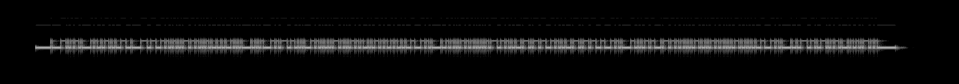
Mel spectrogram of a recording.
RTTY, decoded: LA9TO DE SQ4JV TNX FER CALL. UR RST 339 339. NAME RAJ RAJ. QTH KIEL

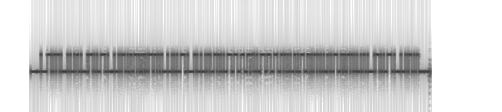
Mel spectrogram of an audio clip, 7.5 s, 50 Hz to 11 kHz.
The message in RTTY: 2E5KZW DE VK5GKG 599 599 094 094 2E5KZW

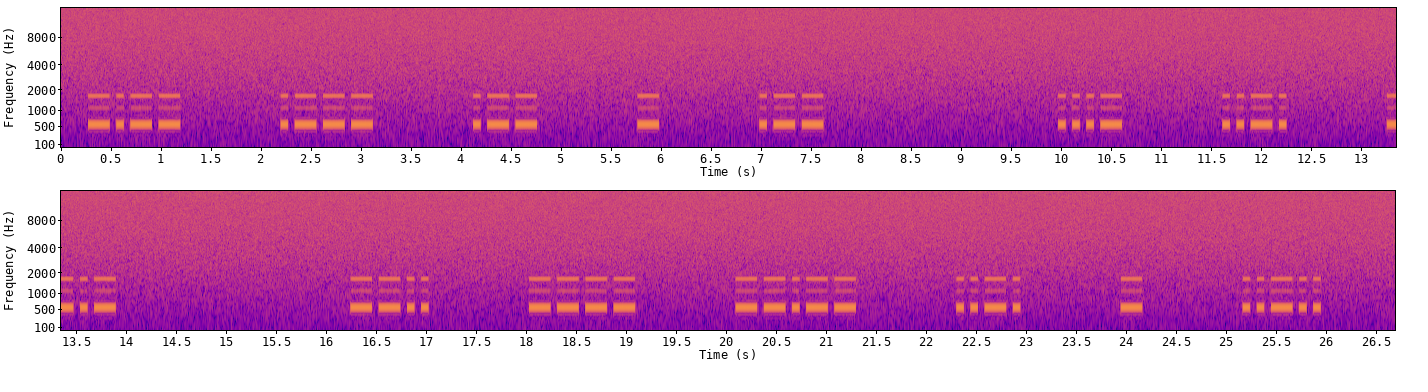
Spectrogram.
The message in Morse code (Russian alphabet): ЫЙВТВ ЖФК ЗШЪФТЭ

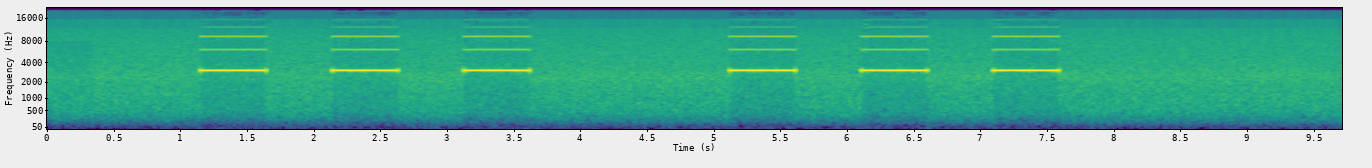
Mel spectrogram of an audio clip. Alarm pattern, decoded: temporal three

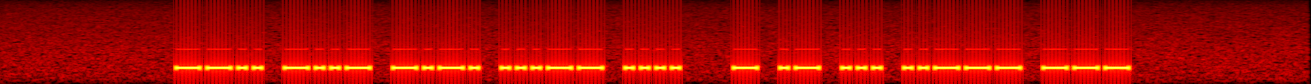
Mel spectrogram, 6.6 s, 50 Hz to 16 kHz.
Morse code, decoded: ZXC3H TAS2O

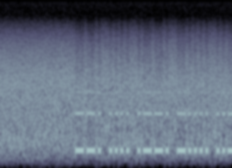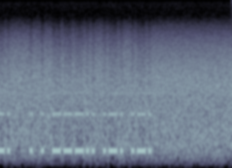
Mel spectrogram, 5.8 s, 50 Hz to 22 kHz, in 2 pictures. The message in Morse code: GHP6F EE8RR

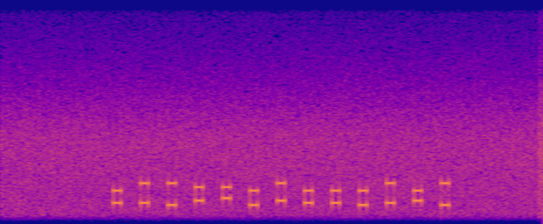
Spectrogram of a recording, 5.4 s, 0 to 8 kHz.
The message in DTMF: 4638019441673

